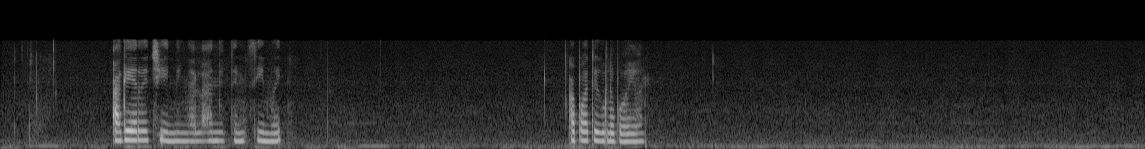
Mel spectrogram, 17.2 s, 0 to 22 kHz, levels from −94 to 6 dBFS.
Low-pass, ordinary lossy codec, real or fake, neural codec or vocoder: 7.2 kHz; MP3, 96 kbps; fake; codec, 16 kHz, 6 kbps, DAC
